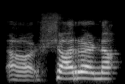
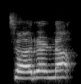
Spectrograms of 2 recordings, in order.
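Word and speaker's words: चरण: So here you have to focus on not saying Sharana. Charana is Padam, Sharana is salutation or refuge.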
